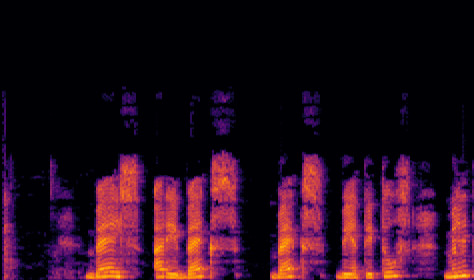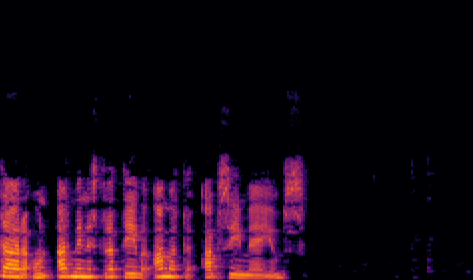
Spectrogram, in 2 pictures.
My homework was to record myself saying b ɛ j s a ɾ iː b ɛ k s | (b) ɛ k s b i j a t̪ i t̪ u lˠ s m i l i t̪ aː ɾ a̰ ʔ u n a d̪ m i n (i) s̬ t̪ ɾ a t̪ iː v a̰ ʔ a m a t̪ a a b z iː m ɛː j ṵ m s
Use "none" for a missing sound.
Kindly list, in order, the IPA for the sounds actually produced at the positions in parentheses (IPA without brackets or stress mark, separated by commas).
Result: b, i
